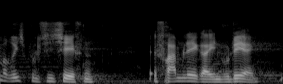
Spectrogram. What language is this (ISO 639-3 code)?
dan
